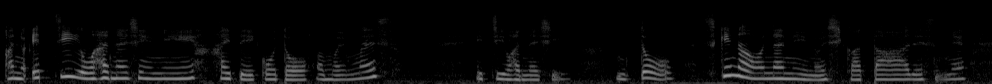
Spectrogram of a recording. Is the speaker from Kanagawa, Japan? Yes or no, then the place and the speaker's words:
yes; Kanagawa, Japan; 出身地は神奈川です。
